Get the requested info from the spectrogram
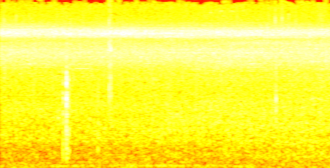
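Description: Steady high insect drone over a low, even background hiss, with one sharp click about a second in.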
